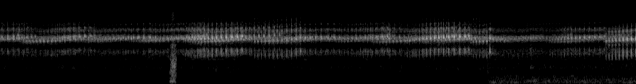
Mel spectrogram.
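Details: Western chorus frogs at a vernal pool form a dense breeding chorus of overlapping high, rasping trills rising like a fingernail run along a comb.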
